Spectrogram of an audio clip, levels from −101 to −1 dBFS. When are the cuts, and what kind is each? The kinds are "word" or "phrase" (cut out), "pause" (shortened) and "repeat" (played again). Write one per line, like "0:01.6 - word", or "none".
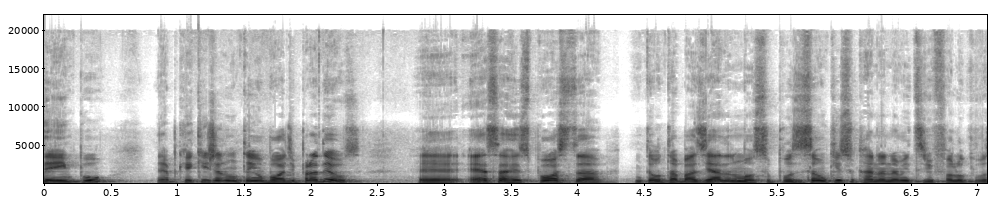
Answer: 0:04.3 - pause
0:06.1 - word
